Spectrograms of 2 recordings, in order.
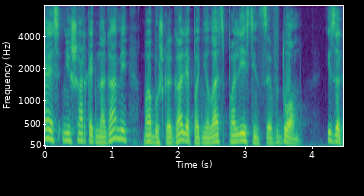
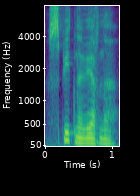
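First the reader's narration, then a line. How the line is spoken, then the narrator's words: Old woman's whisper. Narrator (Russian): прошептала старушка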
